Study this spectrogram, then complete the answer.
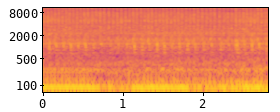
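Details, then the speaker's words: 2013 Cadillac ATS4 2.0L turbo, hard to start, running rough and misfiring; power balance test with cylinder two disabled, knocking unchanged; rough uneven idle with low irregular knock about once a second. "runs rough knocking's still there let's enable that let's go to it's three disable knocking didn't change still knocking"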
